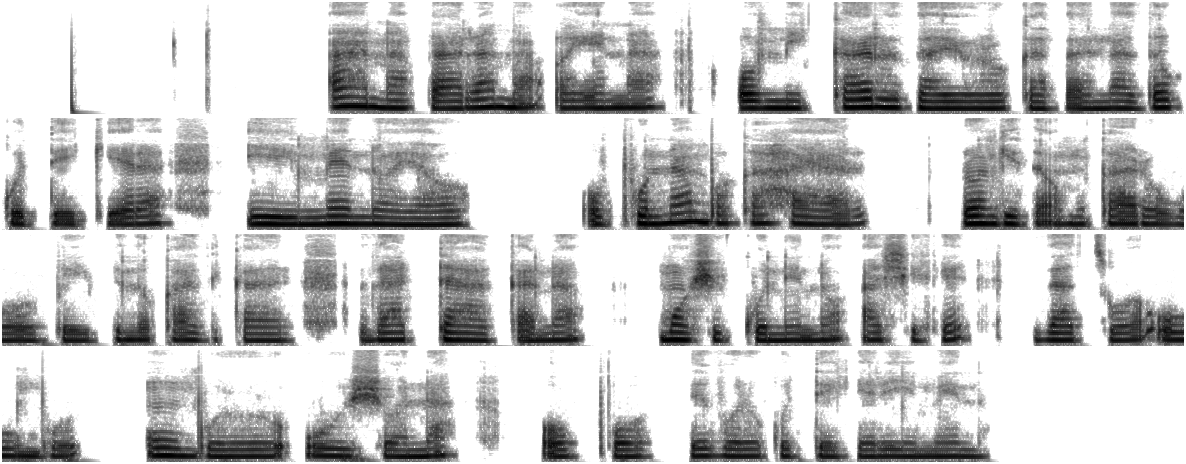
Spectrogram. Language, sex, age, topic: Oshiwambo, female, 18-24, agriculture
